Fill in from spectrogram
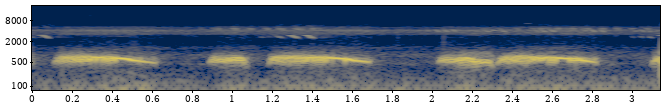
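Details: Spotted dove, a wild-caught bird kept as a 'đồng' caller in Vietnam, cooing in the structured 'bài bản' style with 'thúc gù' and 'lèo dặm' phrases: low mellow coos falling at the end, about one per second, under a steady high buzz.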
